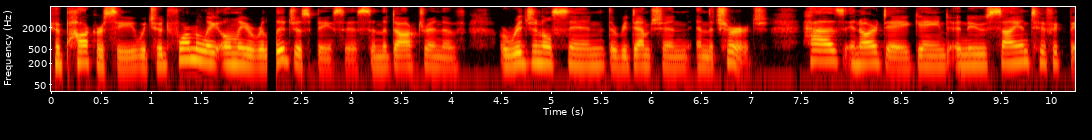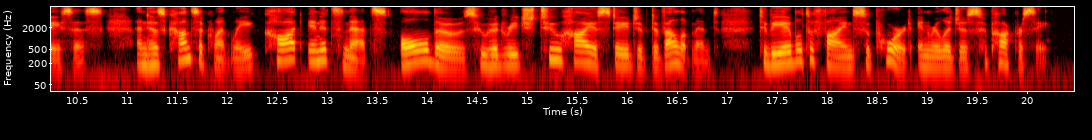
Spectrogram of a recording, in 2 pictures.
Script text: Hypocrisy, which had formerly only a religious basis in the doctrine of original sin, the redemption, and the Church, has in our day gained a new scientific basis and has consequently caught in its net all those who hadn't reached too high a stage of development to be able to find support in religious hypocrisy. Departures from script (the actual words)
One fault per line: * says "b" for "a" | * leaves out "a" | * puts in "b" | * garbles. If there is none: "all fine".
* says "nets" for "net"
* says "had" for "hadn't"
